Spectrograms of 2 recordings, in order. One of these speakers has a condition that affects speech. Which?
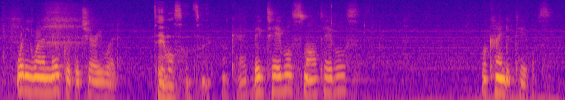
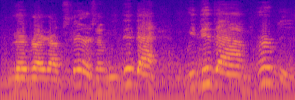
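The second: cerebral palsy; diagnosed in childhood; speech therapy two years before kindergarten.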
